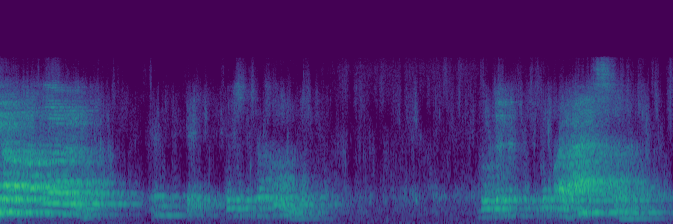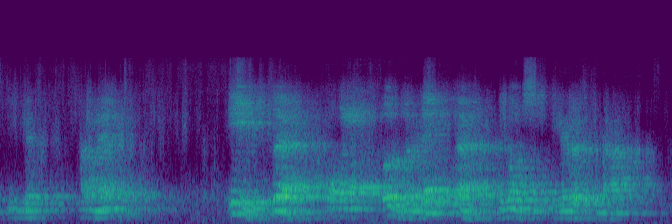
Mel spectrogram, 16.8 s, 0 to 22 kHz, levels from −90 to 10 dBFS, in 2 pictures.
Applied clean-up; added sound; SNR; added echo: neural separator model SepFormer DNS4.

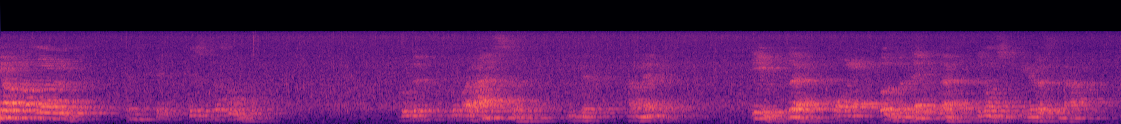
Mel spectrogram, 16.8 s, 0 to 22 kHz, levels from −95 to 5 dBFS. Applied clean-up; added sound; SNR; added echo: none; Stream; 12 dB; reverberation time 1.9 s.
